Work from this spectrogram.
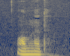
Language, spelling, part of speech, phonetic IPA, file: Polish, omlet, noun, [ˈɔ̃mlɛt], LL-Q809 (pol)-omlet.wav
